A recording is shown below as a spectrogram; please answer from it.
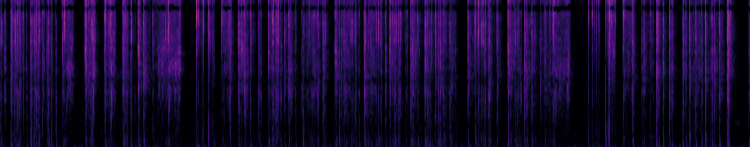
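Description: Long acrylic nails quickly tap and scratch on the printed parrot lid of a small, flat metal tin of colored pencils held in the hand. The result is a dense, continuous run of dry clicks and bright scraping with short, barely ringing taps throughout.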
